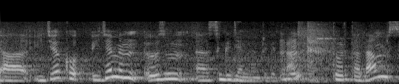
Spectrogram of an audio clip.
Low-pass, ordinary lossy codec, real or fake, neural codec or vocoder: none; none; real; none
